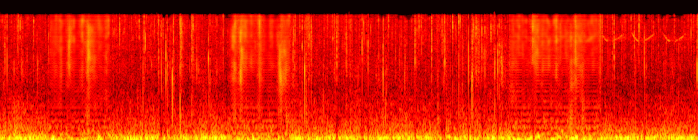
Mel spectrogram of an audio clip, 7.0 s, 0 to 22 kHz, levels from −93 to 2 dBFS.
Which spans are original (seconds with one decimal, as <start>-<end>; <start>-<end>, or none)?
0.0-0.5; 1.1-2.3; 2.9-5.1; 6.0-7.0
